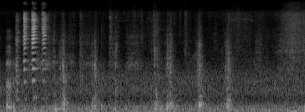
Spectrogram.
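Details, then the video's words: Newborn goat kid Joel, within an hour of birth beside his calm mother Penny, filmed on a GoPro: a few faint, short harmonic bleats early on, then soft rustling and low background noise. "Baby Goat - One Hour Sound and Video"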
